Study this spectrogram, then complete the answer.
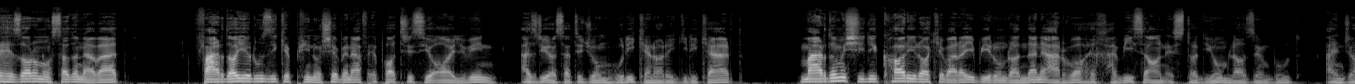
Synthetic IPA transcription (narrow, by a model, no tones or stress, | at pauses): ehe̞zɒːɾo̞nohsæd̪o̞nævæd̪̥ | fæɾd̪ɒːje̞ɾuːziːcʰe̞pʰiːnoʃe̞be̞næfʔe̞pʰɒːt̪ʰɾisijoɑjlviːn | æzɾijɒːsæt̪ʰed͡ʒo̞mɦuːɾiːcʰe̞nɒːɾe̞ɟiːɾiːcʰæɾd̪̥ | mæɾd̪o̞meʃiːliːkʰɒːɾiːɾɒːcʰe̞bæɾɒːje̞biːɾuːnrɒːnd̪æneæɾvɒːɦe̞xæbiːseɒːne̞st̪ɒːd̪ijomlɒːze̞mbuːd̪̥ | ʔænd͡ʒɒː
